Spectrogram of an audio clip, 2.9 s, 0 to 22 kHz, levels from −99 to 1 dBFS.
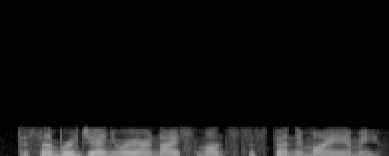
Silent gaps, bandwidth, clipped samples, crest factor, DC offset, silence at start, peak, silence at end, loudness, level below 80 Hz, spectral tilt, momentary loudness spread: none; 4.3 kHz; under 0.1%; 16 dB; under 0.1%; 0.15 s; -24 dBFS; 0.1 s; -40 LUFS; under -90 dBFS; -2 dB/octave; 8 LU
